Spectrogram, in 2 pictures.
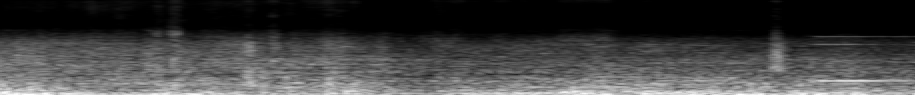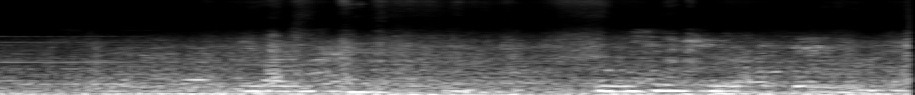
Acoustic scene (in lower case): bus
